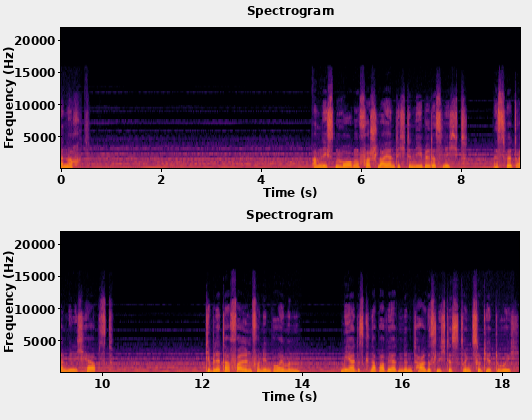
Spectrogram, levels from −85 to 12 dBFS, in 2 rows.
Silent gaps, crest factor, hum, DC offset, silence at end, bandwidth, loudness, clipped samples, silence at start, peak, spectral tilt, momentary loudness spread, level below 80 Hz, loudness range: none; 18 dB; none; under 0.1%; 0 s; 12.5 kHz; -19 LUFS; under 0.1%; 0 s; -2 dBFS; -6 dB/octave; 17 LU; -44 dBFS; 15 LU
